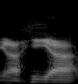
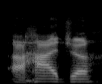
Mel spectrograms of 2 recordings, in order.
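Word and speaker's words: Ahijah: look at the hebrew there is no j in there and uh so i will be pronouncing ahia rather than a hija or whatever however somebody from texas would pronounce it but in the hebrew it's ahia and uh so he's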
